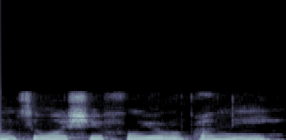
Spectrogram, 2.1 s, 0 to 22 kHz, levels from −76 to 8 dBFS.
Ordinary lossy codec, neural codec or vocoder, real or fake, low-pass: none; none; real; none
